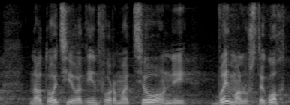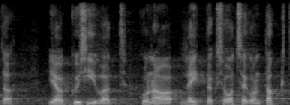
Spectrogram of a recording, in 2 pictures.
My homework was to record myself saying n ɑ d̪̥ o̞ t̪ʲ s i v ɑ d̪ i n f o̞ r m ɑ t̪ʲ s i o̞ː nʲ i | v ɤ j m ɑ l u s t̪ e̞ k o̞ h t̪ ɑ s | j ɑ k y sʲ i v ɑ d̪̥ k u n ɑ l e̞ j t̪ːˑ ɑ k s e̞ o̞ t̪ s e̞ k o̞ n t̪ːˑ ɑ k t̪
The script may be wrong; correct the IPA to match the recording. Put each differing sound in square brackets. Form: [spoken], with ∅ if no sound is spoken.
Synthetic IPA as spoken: n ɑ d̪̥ o̞ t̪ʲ s i v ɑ d̪ i n f o̞ r m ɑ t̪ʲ s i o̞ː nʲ i | v ɤ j m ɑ l u s t̪ e̞ k o̞ h t̪ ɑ [∅] | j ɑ k y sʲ i v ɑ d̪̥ k u n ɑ l e̞ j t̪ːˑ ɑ k s e̞ o̞ t̪ s e̞ k o̞ n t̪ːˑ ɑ k t̪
